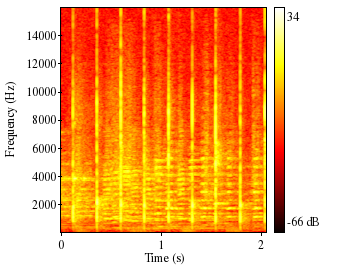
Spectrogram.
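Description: Hands clap in a steady, even rhythm, about four sharp claps per second, with a continuous tonal hum running underneath the whole time.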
